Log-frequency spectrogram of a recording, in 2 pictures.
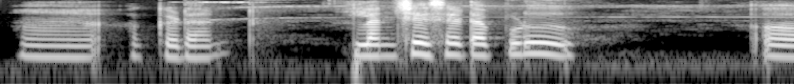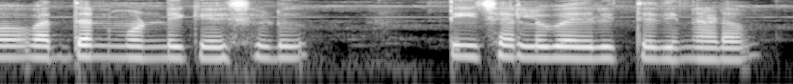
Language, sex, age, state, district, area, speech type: Telugu, female, 18-30, Telangana, Peddapalli, rural, spontaneous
